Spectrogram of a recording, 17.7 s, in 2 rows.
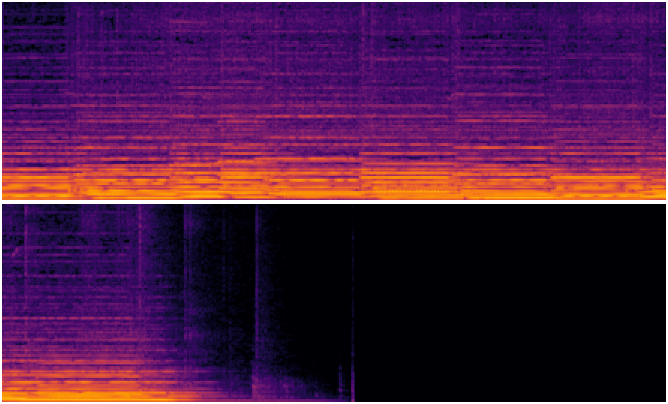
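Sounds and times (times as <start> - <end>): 
barrel organs: 0.0 - 11.8.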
